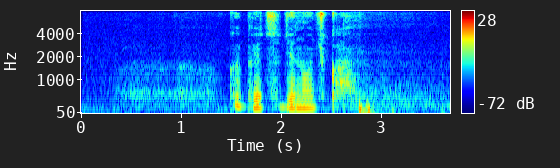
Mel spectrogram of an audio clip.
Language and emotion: Russian, sad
